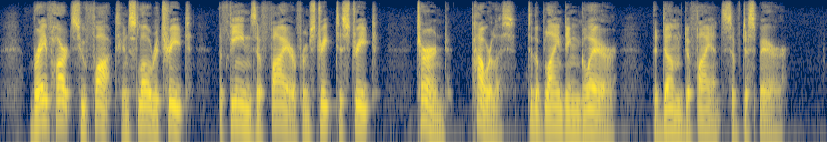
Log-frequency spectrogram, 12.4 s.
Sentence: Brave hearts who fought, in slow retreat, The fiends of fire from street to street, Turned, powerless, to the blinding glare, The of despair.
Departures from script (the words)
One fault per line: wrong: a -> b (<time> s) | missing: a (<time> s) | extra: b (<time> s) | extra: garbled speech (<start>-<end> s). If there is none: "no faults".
extra: dumb defiance (9.9 s)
